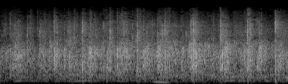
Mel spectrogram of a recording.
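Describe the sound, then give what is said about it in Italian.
An audience applauds guest speakers at an economics discussion event, with steady, dense clapping that continues without a break from start to end. “Se gli fate un applauso cortesemente.”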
